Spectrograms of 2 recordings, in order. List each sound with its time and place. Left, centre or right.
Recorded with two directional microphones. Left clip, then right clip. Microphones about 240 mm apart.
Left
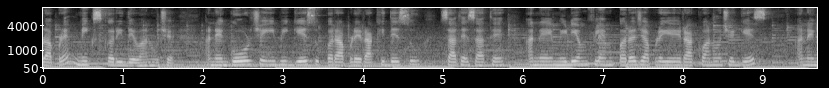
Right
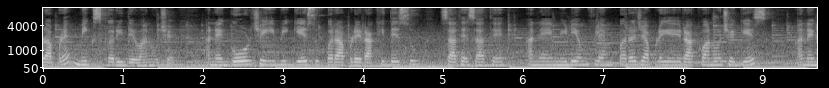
0.0 s a woman's voice: centre
2.7 s speech: right
3.2 s a woman's voice: centre
7.9 s a woman's voice: centre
